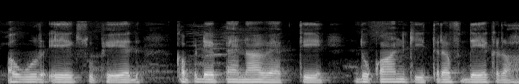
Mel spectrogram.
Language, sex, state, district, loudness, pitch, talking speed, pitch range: Hindi, male, Uttar Pradesh, Saharanpur, -18 LUFS, 110 Hz, 125 wpm, 105-115 Hz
